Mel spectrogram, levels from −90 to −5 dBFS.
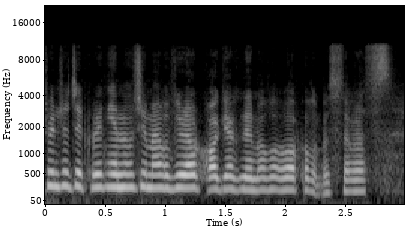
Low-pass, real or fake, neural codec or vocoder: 10.8 kHz; fake; codec, 16 kHz in and 24 kHz out, 0.4 kbps, LongCat-Audio-Codec, four codebook decoder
